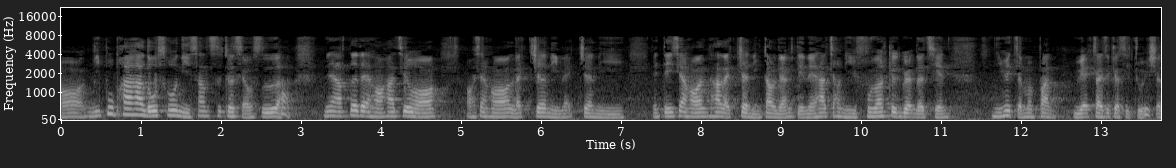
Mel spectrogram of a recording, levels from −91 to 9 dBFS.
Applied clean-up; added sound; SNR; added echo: none; none; none; none.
